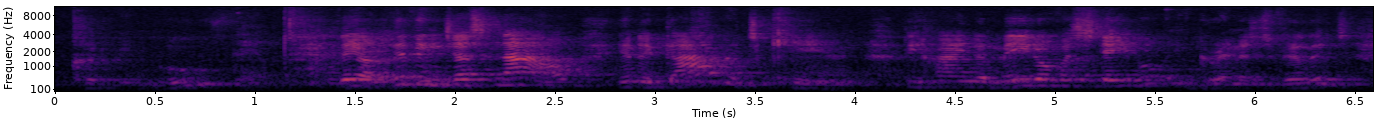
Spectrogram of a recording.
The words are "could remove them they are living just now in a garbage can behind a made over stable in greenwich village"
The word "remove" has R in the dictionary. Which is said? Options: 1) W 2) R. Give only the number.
1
